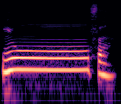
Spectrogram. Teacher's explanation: Yunfa, ikhfa hakiki karena terdapat nun sukun yang bertemu dengan huruf fa, cara membacanya adalah dengan didengungkan dengan dengung yang samar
